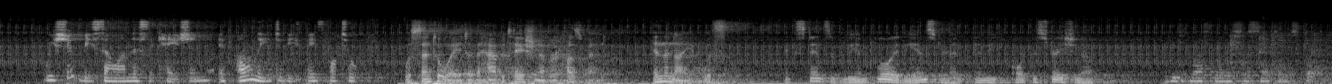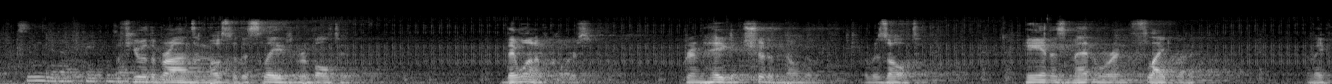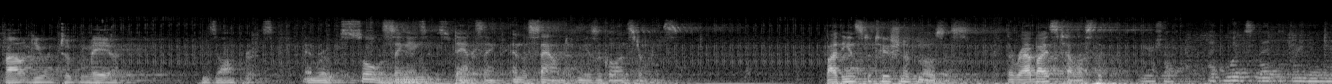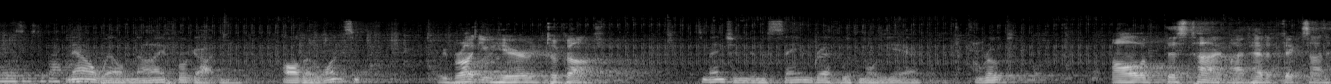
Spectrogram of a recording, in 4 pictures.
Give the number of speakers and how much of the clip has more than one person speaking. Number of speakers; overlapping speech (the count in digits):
5, about 4%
